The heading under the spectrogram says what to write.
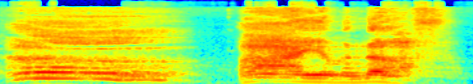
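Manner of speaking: soft, drawn-out words after a gasp; breath of revival. Acted. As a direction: let it out slowly on the released breath. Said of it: "And you take these breaths".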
